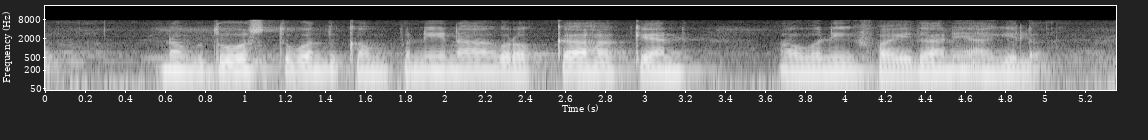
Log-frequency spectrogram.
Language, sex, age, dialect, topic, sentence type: Kannada, male, 18-24, Northeastern, banking, statement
